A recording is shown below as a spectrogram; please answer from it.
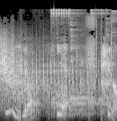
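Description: A spoken voice sample, with its pitch bending, mixed into progressive goa trance music.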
